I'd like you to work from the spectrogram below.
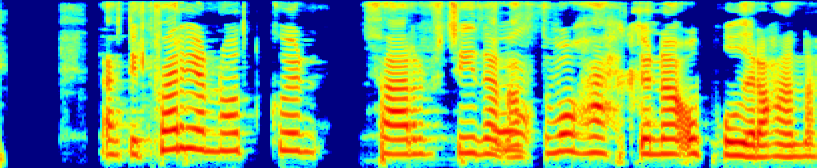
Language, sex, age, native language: Icelandic, female, 20-29, Icelandic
